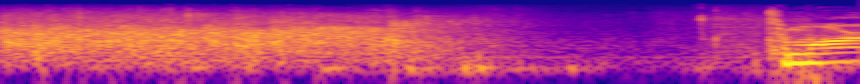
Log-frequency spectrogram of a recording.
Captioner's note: applause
